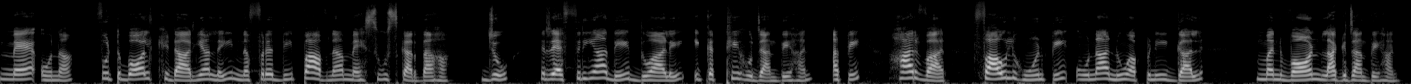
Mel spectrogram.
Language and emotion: Punjabi, disgusted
